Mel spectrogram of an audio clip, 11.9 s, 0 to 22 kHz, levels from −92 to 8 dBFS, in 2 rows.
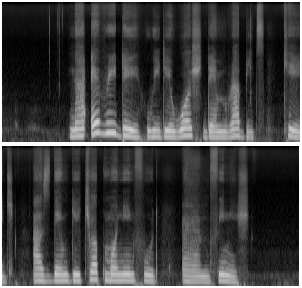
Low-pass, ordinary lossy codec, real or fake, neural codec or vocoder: none; none; fake; autoencoder, 48 kHz, 32 numbers a frame, DAC-VAE, trained on Japanese speech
